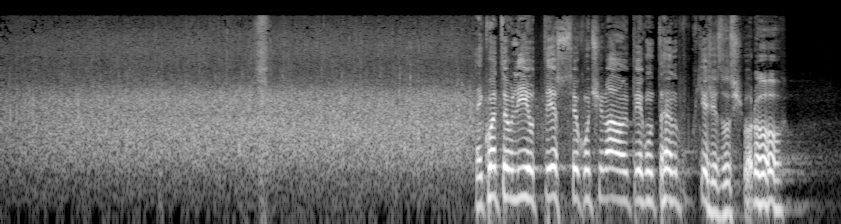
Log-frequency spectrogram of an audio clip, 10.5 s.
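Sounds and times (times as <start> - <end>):
audience applauding: 0.0 - 7.8
speech: 6.0 - 9.9.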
